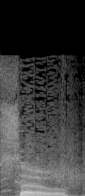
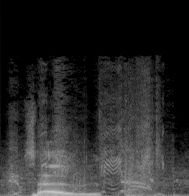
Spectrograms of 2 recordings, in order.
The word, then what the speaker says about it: Seoul: With a bit of an E sound before it, so it's Seoul. Seoul.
